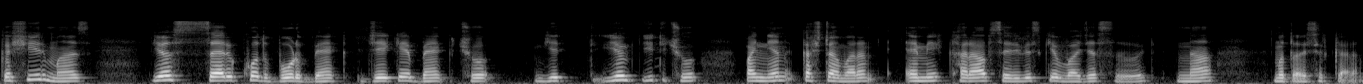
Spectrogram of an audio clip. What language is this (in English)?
Kashmiri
